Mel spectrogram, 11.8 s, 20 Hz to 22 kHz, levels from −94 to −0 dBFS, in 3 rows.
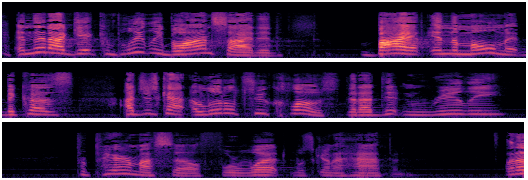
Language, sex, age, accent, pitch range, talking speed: English, male, 40-59, American, 185-230 Hz, 165 wpm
